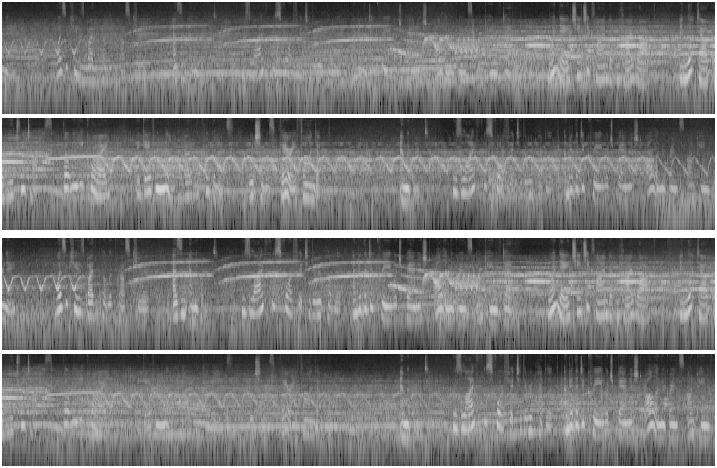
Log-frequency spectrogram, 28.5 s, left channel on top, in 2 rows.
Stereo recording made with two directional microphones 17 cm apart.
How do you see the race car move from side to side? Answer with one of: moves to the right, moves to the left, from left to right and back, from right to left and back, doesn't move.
moves to the right.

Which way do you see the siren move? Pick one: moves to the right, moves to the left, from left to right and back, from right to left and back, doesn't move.
moves to the left.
